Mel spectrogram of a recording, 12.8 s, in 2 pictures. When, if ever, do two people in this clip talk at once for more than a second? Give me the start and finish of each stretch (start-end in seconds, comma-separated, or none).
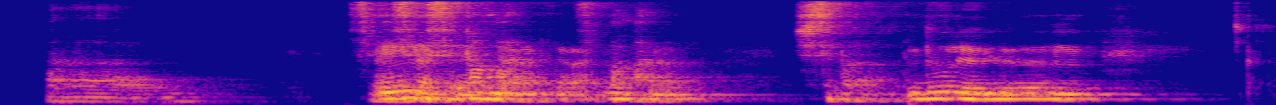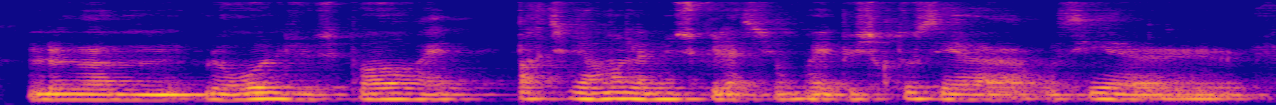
1.9-3.3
